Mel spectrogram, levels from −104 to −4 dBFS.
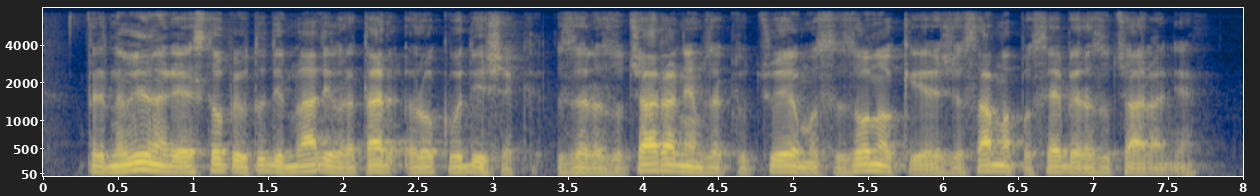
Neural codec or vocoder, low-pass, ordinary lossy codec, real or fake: vocoder, 24 kHz, 100 mel bands, Vocos; 7.2 kHz; none; fake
